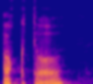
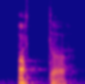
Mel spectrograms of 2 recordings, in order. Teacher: consonant clusters such as ct in latin octo were simplified becoming for example otto in standard italian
